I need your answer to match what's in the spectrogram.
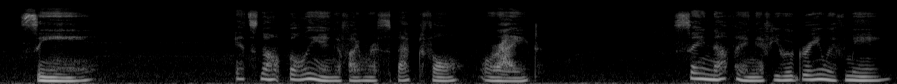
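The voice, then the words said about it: Whispering. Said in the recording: “whispering.”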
